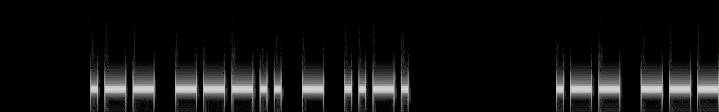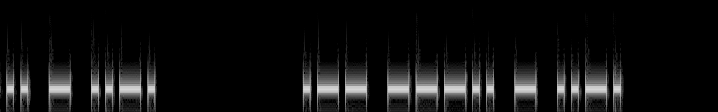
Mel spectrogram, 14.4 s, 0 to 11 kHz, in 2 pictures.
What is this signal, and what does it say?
Morse code, heard as a keyed tone, about 17 wpm, 700 Hz. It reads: W8TF W8TF W8TF
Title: USA Call Signs - 4 Characters - Repeated 3x - 17wpm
